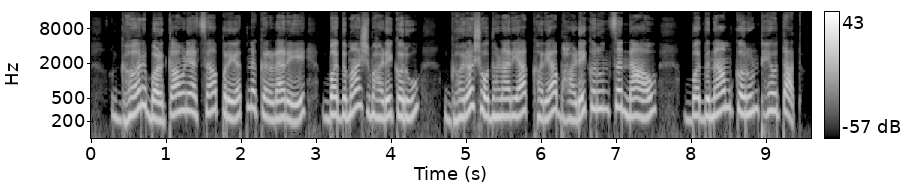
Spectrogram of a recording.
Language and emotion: Marathi, disgusted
